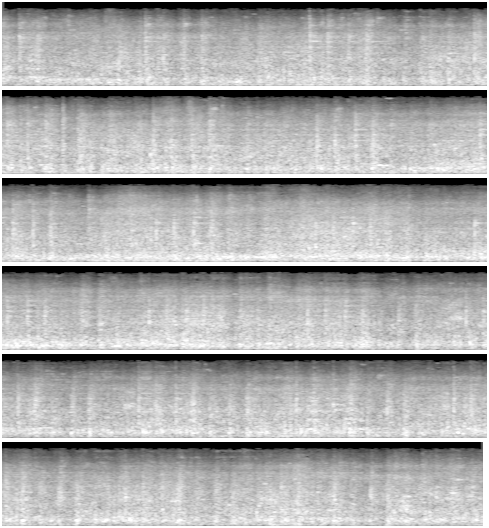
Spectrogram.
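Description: Loaded coal hopper cars of a freight train rolling past steadily with a continuous rumble, the steel wheels clicking rapidly over the rail.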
